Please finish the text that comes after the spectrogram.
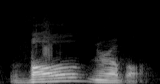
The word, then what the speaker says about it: vulnerable: So in this word, vul has the accent, the first syllable. So how do we say this word? Vulnerable.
